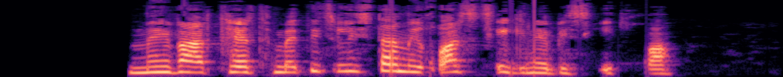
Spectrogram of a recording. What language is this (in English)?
Georgian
